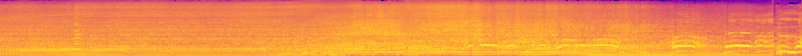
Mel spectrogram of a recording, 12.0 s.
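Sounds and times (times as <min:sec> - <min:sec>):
car engine revving: 0:00.0 - 0:11.6.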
